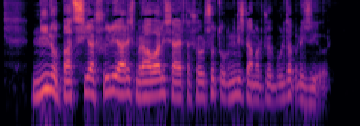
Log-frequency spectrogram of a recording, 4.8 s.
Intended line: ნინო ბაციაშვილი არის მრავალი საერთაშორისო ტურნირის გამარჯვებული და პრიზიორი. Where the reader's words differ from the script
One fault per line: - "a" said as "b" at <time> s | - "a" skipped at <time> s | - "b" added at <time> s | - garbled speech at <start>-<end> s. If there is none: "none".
none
